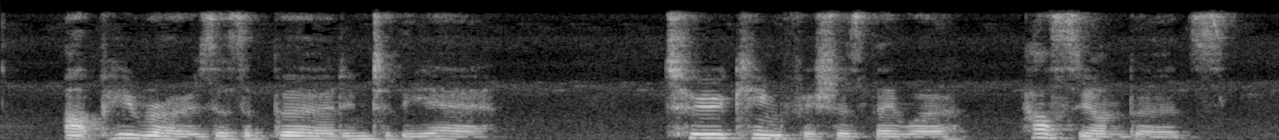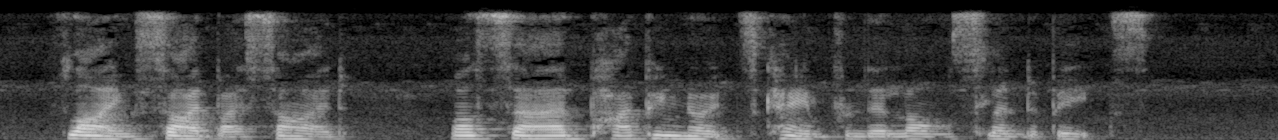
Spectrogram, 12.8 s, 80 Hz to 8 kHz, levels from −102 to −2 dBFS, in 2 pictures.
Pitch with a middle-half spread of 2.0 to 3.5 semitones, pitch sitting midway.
Yes: average, 2.9 semitones; medium, 160 Hz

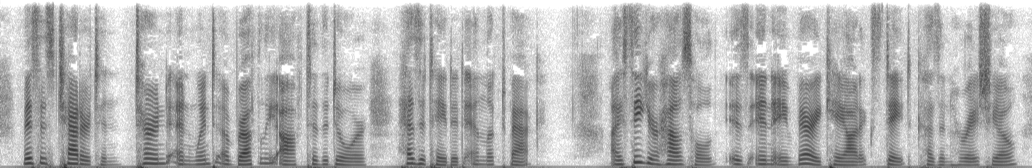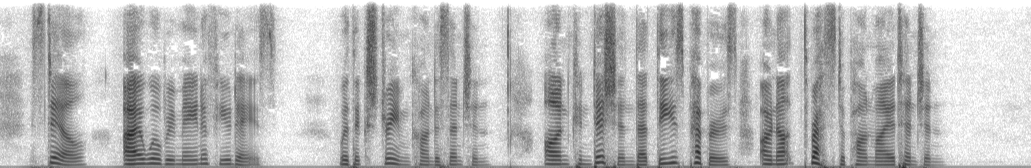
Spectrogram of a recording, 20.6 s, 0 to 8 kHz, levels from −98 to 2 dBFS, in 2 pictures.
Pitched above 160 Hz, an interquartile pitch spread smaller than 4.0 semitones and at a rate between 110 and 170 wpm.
Yes: medium, 185 Hz; average, 3.6 semitones; slow, 135 wpm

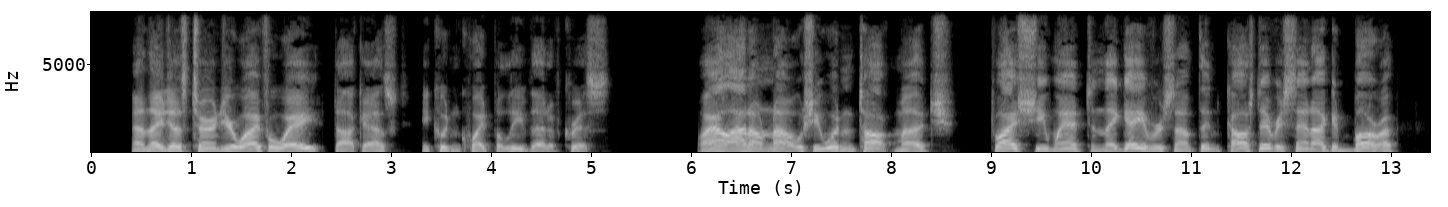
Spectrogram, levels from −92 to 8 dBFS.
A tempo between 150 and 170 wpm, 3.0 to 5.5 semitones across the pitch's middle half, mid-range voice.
Yes: average, 165 wpm; average, 4.2 semitones; medium, 145 Hz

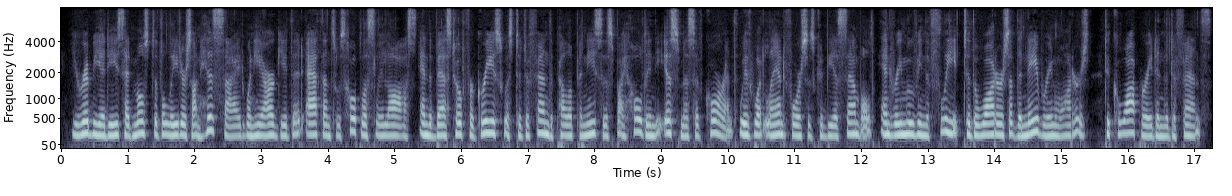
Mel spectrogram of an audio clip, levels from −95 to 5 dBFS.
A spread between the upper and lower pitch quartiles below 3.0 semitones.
Yes: narrow, 2.4 semitones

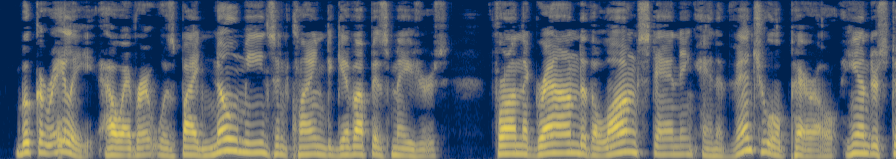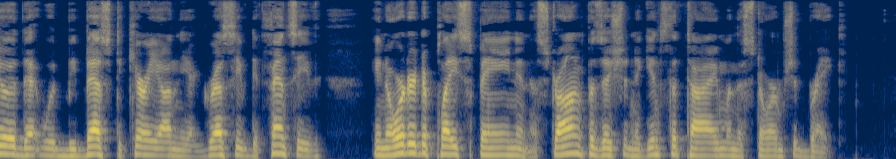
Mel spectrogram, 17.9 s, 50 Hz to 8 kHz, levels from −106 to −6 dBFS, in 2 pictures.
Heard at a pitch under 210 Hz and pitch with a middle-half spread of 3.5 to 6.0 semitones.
Yes: low, 135 Hz; average, 3.8 semitones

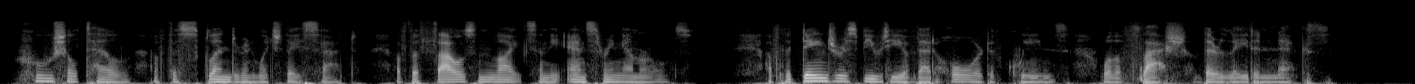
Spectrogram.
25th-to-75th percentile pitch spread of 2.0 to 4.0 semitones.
Yes: narrow, 2.4 semitones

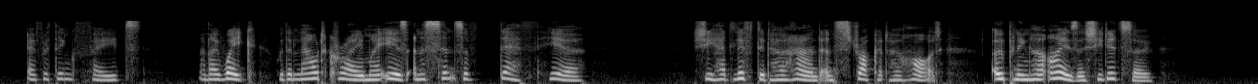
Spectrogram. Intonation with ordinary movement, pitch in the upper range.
Yes: average, 3.2 semitones; high, 230 Hz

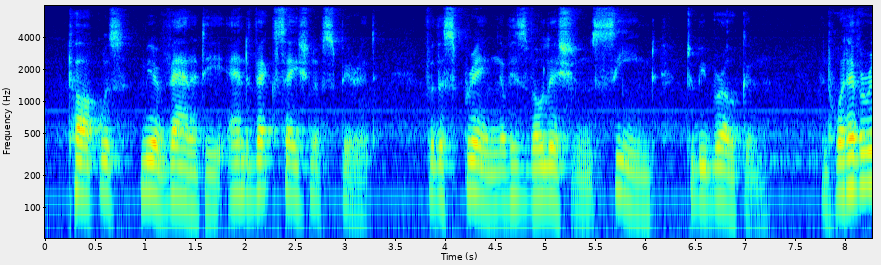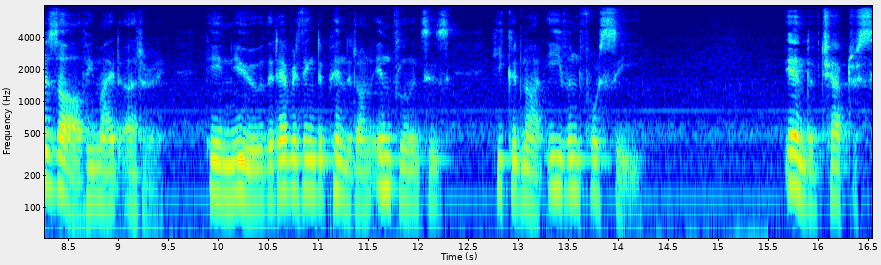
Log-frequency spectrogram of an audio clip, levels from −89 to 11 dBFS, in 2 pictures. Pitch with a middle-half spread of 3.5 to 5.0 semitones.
No: average, 2.9 semitones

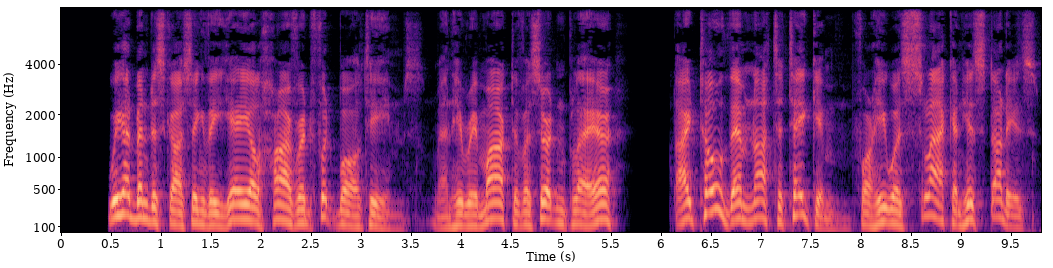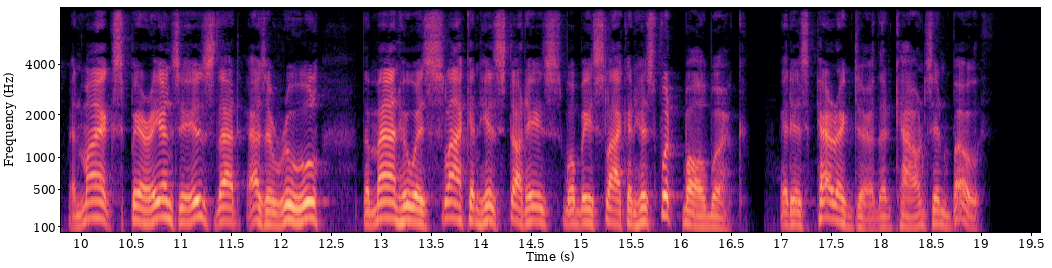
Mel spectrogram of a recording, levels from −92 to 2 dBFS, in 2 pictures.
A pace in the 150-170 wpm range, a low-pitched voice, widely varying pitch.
No: average, 185 wpm; low, 130 Hz; wide, 5.9 semitones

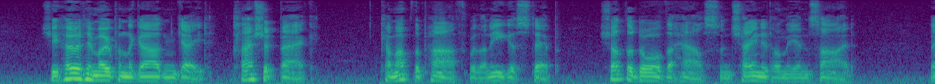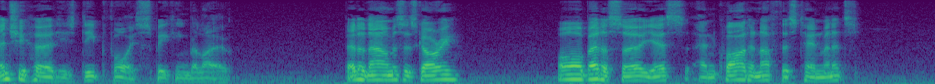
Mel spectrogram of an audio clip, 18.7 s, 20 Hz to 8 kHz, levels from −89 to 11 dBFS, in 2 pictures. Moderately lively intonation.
Yes: average, 4.8 semitones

